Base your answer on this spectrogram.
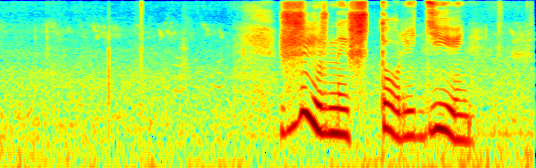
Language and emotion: Russian, angry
